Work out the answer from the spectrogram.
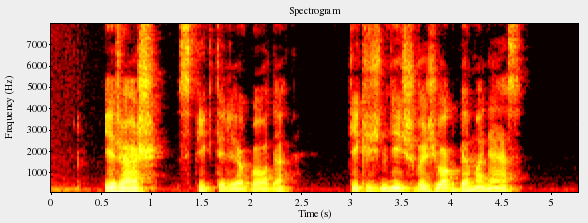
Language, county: Lithuanian, Šiauliai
